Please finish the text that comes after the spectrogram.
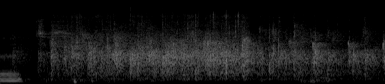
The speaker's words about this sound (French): vous pouvez encore applaudir parce que ce que vous ne savez pas, c'est que c'est sa première fois qu'il prenait la parole en public, en live sur ce sujet.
